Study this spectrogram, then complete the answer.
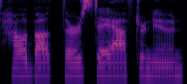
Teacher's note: her voice rises slightly, indicating a question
